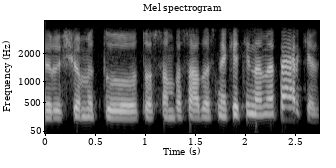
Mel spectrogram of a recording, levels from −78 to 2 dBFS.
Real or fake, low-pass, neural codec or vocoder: real; 3.6 kHz; none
